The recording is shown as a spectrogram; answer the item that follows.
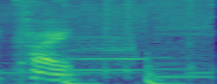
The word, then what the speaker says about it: Chi: work in Kai limited yeah I know it's pronounced Chi limited but the pronunciation is actually Kai and their um salary range for a food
